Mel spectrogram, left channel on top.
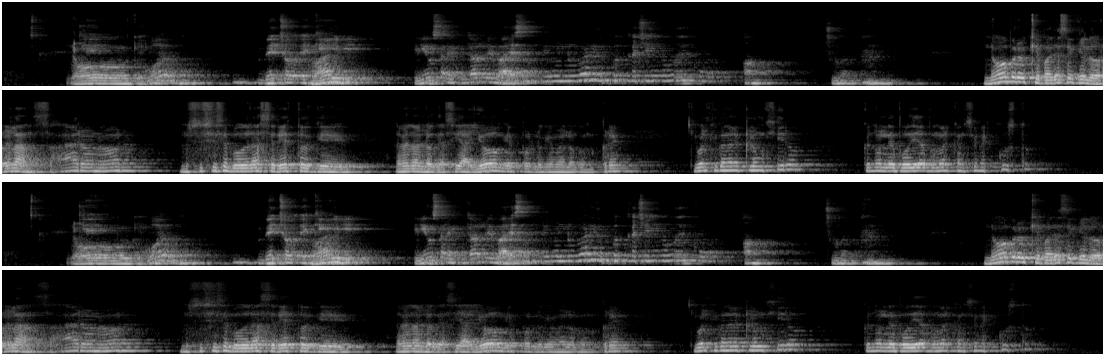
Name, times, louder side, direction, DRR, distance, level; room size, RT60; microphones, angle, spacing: voice 1, 0.6-1.5 3.1-3.5 9.8-12.4 12.8-14.6 14.9-17.2 17.9-19.0 19.6-21.3, left 1 dB, 35° left, 8 dB, 0.7 m, -22 dB
voice 2, 1.3-1.9 2.3-3.5 4.1-7.1 7.4-7.5 8.2-8.8, right 1 dB, 25° right, 0 dB, 1.5 m, -27 dB
6.9 x 6.0 x 7.2 m, 1.0 s
head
